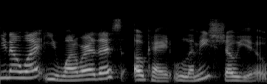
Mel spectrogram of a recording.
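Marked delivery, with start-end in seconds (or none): none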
